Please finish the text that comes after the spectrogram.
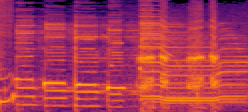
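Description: A frog croaks in a rainy-day setting: several short, throaty, pitched calls in a row, then a longer, denser run of croaks, loud and close with a slightly processed, effect-laden quality.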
